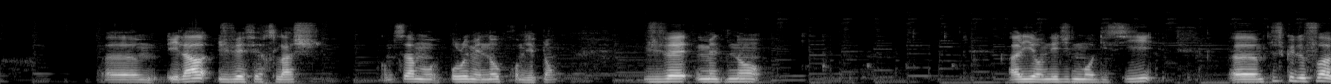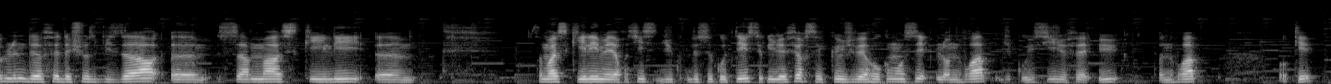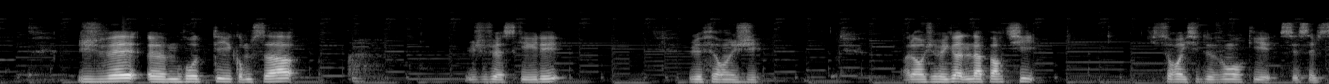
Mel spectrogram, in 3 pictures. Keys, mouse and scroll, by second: 0.0-1.5 drag, 1.5-1.9 scroll down 2, 1.9-3.0 middle drag, 3.0 KP_Divide, 3.7-4.1 scroll down 1, 4.1-7.6 middle drag, 7.6 click, 8.2-9.5 scroll down 3, 9.5-10.2 scroll down 1, 10.2 Tab, 11.8-24.7 middle drag, 24.7 u, 28.6 r, 31.4 s, 33.6 g, 37.3-38.8 middle drag, 38.8-39.9 scroll up 1.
